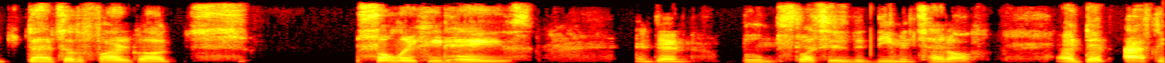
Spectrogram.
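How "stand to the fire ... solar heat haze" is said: shouted attack name. Retold or imitated. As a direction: call out the sword move like an anime hero.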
